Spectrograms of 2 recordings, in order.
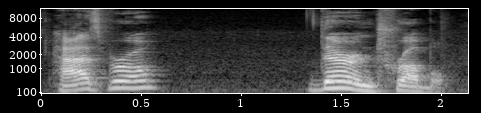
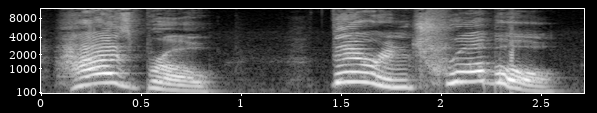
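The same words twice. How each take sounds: First: It is said in a plain, undramatic way. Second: It is said in a dramatic, heightened way.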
